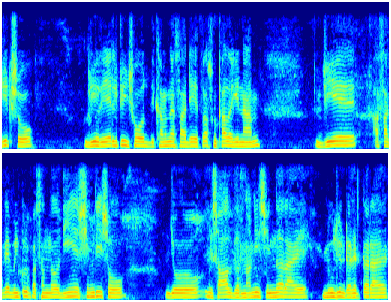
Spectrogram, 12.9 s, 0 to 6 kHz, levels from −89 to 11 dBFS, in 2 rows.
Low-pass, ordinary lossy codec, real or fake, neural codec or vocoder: 5.4 kHz; none; fake; codec, 24 kHz, 0.9 kbps, WavTokenizer, medium speech release version 2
